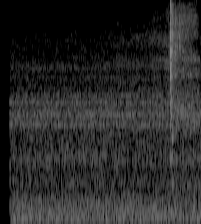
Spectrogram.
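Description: Steady low background noise inside a parked car's cabin, with a faint click shortly before the end.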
